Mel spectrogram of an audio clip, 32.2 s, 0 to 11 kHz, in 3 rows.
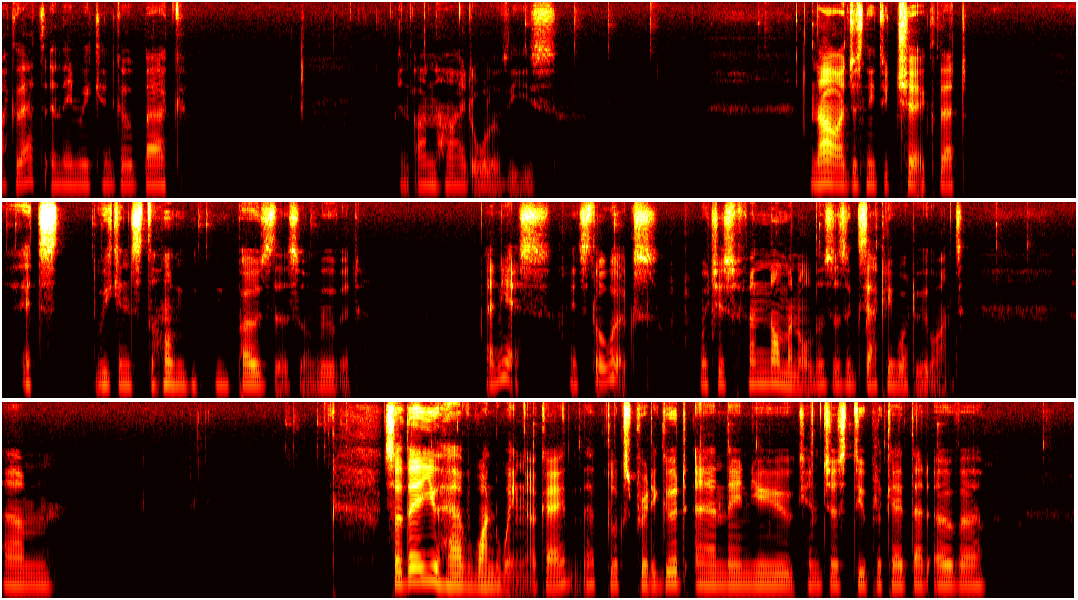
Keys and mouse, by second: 5.6-6.1 drag, 6.4-7.0 drag, 8.4-8.9 middle drag, 11.1-12.0 drag, 14.1-17.2 drag, 18.0 ctrl+z, 19.2 middle click, 21.0 middle click, 24.6 click, 25.8 shift+middle drag, 27.1-27.5 shift+middle drag, 30.5 shift+middle click, 31.1-32.2 middle drag.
